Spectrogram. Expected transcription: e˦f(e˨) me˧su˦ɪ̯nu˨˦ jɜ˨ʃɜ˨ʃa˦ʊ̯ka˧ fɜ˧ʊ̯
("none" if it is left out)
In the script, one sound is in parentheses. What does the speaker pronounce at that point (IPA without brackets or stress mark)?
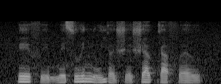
e˨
